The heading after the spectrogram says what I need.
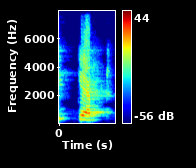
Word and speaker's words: kept: अब क्योंकि मैं बहुत सालों से पढ़ा रही हूँ, मुझे पता है कुछ लोग इसके प्रोनाउंसिएशन को लेके कंफ्यूज होते हैं। इसको केप्ट मत बोलिएगा, ये केप्ट होता है।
